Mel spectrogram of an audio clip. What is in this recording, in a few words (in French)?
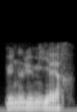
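"lumiere", French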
